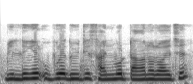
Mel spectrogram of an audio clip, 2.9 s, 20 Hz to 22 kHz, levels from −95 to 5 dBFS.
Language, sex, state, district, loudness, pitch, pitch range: Bengali, male, West Bengal, Cooch Behar, -12 LUFS, 195 Hz, 180-205 Hz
